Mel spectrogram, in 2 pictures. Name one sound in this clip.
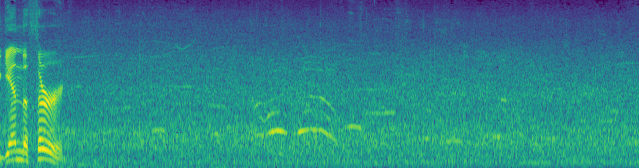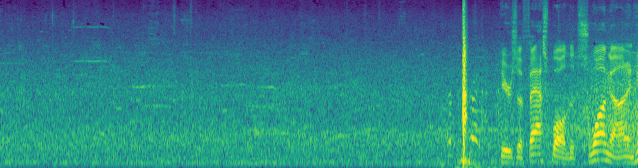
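A crowd murmurs steadily in a large stadium.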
